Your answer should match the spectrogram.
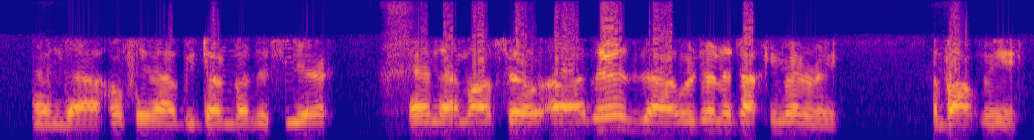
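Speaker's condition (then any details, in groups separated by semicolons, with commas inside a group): Cerebral palsy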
